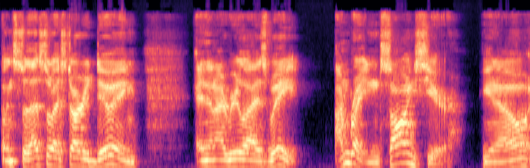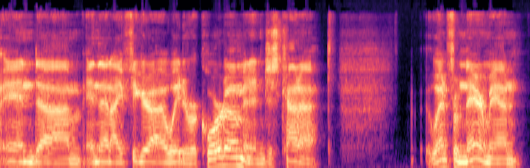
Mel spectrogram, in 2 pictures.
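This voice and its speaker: A man's voice: mid-range voice, animated, moderate pace, bright, forceful tone. A man chatting casually as an interview guest, a country singer-songwriter telling personal stories in a loose, rambling, informal way.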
